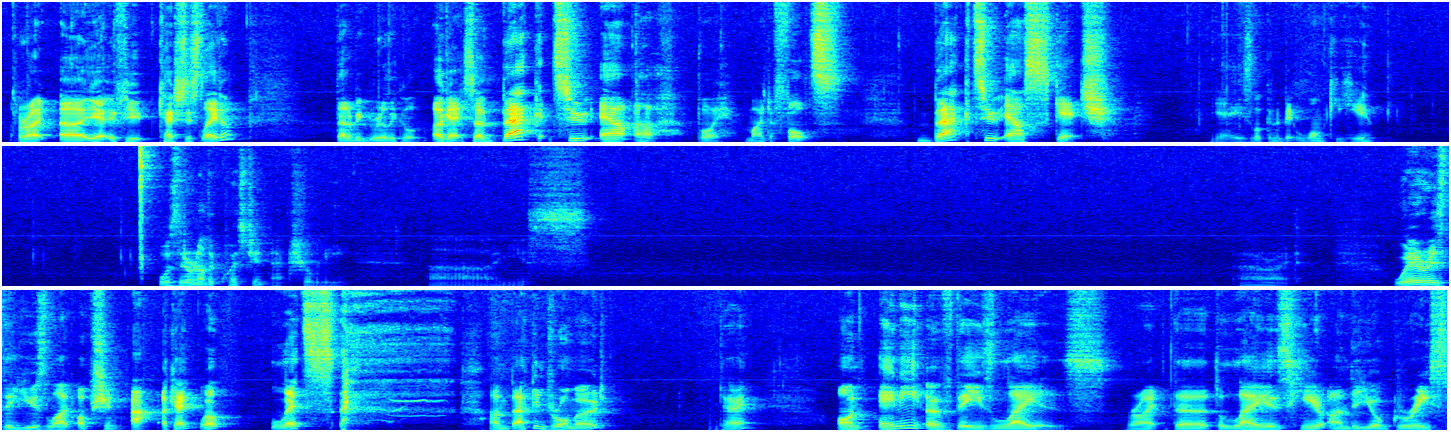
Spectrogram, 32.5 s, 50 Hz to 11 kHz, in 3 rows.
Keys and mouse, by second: 2.7 click, 3.6-4.8 shift+middle drag, 5.0 middle click, 5.6 KP_1, 6.2 middle click, 7.6 middle click, 10.3 click, 11.1-11.8 drag, 24.2-25.2 drag.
